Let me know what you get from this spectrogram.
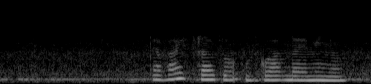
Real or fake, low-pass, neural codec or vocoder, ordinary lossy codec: fake; 7.2 kHz; codec, 24 kHz, 6 kbps, HILCodec; AAC, 16 kbps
